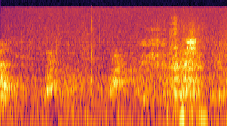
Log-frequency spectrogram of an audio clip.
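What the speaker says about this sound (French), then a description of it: "Le chien a gueulé dehors" A dog barks outside an abandoned luxury hotel, faint and distant, in a few short muffled outbursts under a steady noisy background.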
